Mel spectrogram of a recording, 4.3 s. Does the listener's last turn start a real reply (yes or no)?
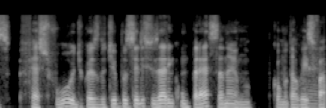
no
